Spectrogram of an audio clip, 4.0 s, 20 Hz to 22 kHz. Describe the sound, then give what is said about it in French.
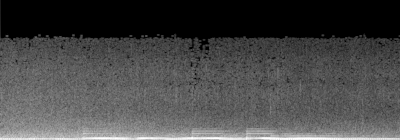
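Heavy storm rain at sea pours in a dense, steady hiss, with sustained humming tones drifting through it and a deeper rumble swelling near the end. No one speaks. “La tempête dure 9 jours et 9 nuits.”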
